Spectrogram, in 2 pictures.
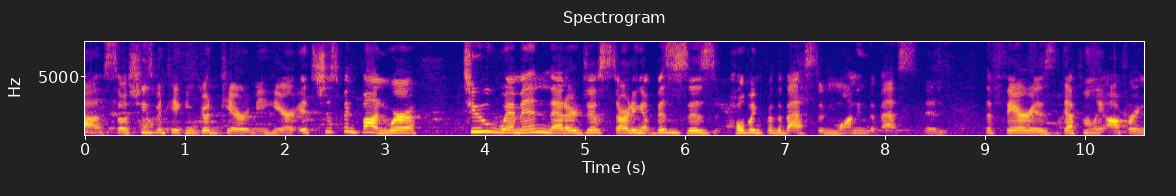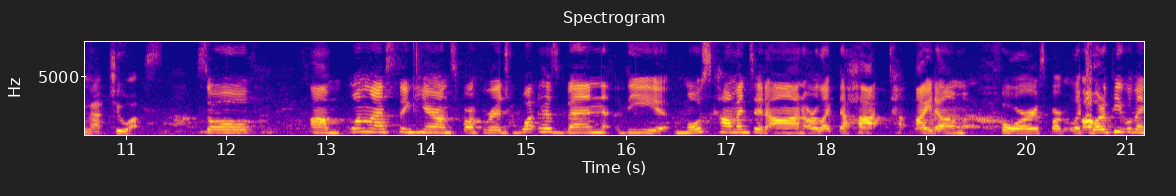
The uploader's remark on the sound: Minnesota State Fair. We recorded this podcast AT THE FAIR.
